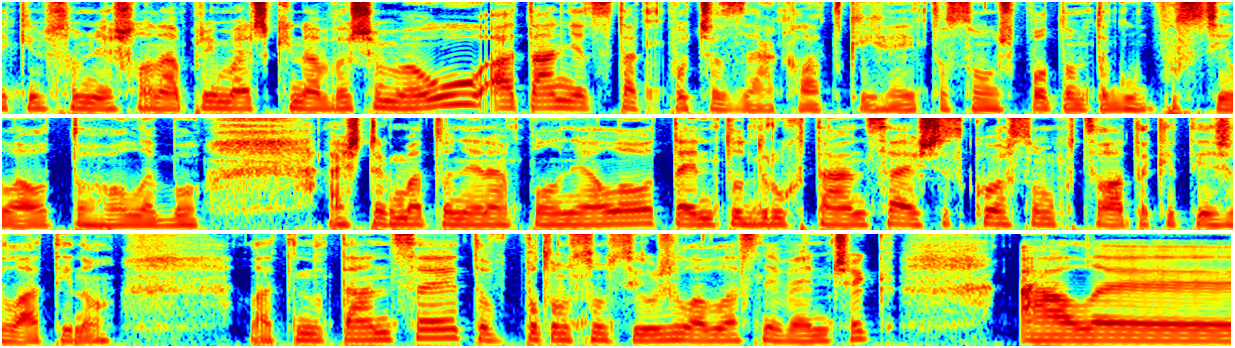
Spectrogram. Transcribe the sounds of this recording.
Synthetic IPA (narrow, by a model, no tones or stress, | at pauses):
ɛkimsɔmɲɛʃlanapɾimat͡ʃkinaʋɛʃɛmɛuːʔa̰t̪aɲɛt͡st̪akpɔt͡ʃazːa̰ːklat̪kiɦɛjt̪ɔsɔmuʃpɔt̪ɔmt̪aɡupuscilaɔt̪ːɔɦɔlɛbɔaʃt̪aɡmat̪ɔɲɛnapl̩ɲalɔt̪ɛnt̪ɔd̪ɾuxt̪ant͡saɛʃcɛskʊɔɾsɔmxt͡sɛlat̪akɛːt̪ɪɛʒlat̪inɔ | la̰t̪inɔt̪ant͡sɛt̪ɔpɔt̪ɔmsɔmsiuʒilaʋlasɲɛʋɛnt͡ʃɛkʔalɛ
